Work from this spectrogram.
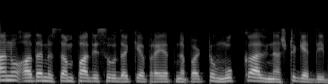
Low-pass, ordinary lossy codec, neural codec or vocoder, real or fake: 5.4 kHz; none; codec, 24 kHz, 0.9 kbps, WavTokenizer, small release; fake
